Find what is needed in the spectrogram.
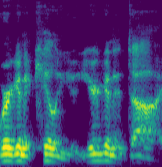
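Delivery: put-on horrible-sounding voice. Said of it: "And it's like this horrible voice".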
